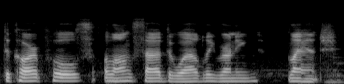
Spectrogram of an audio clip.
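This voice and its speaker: A woman's voice: deep voice, level tone, unhurried, lo-fi sound, a little hiss or hum. A woman narrating screenplay action in a loose, informal way, sometimes stumbling over the script. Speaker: co-reader of screenplay.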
